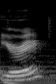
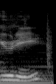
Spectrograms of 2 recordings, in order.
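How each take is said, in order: First: The first syllable sounds close to 'your'. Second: The first syllable sounds like plain 'you'. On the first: This is how the speaker's own name is said. "I pronounce it Yuri" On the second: This is how the genre name is said. "so not Yuri"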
